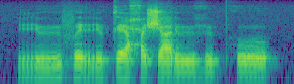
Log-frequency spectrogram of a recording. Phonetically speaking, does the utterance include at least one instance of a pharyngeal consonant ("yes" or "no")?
yes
